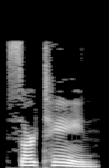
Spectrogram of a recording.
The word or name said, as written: sartain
